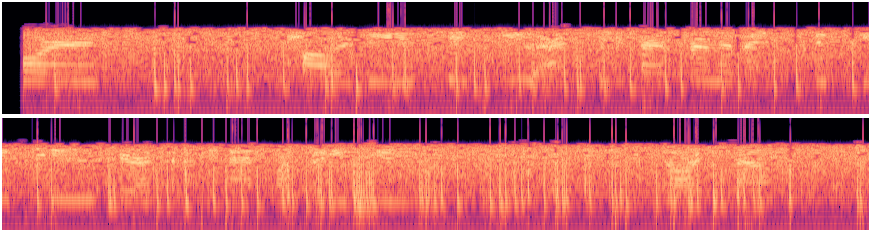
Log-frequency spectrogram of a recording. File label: Highway Patrol, scanner; DPS; Dist 06 Casa Grande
